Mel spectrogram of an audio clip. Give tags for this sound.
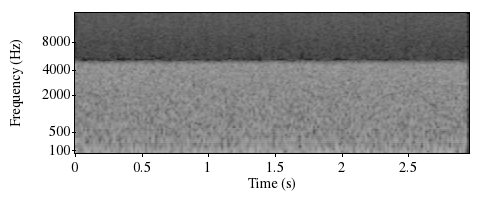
white-noise background-sound tv-noise ambient ambience noise atmosphere background general-noise

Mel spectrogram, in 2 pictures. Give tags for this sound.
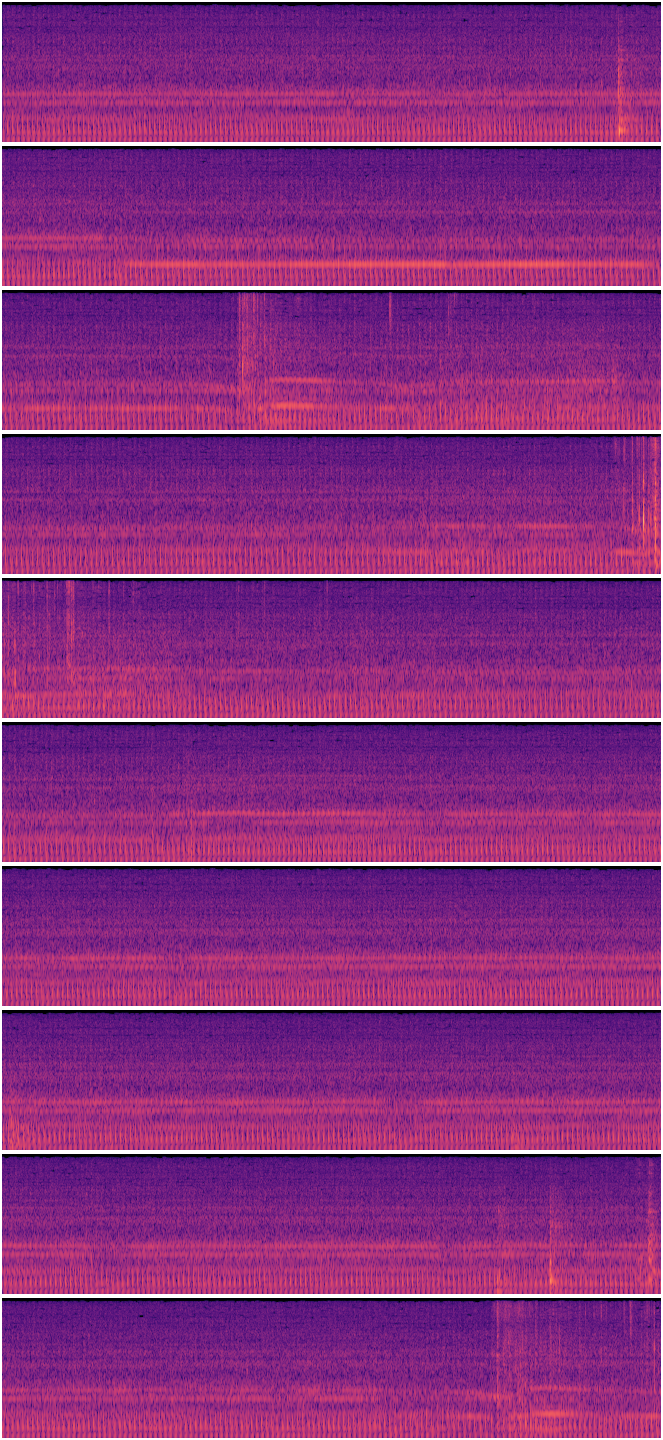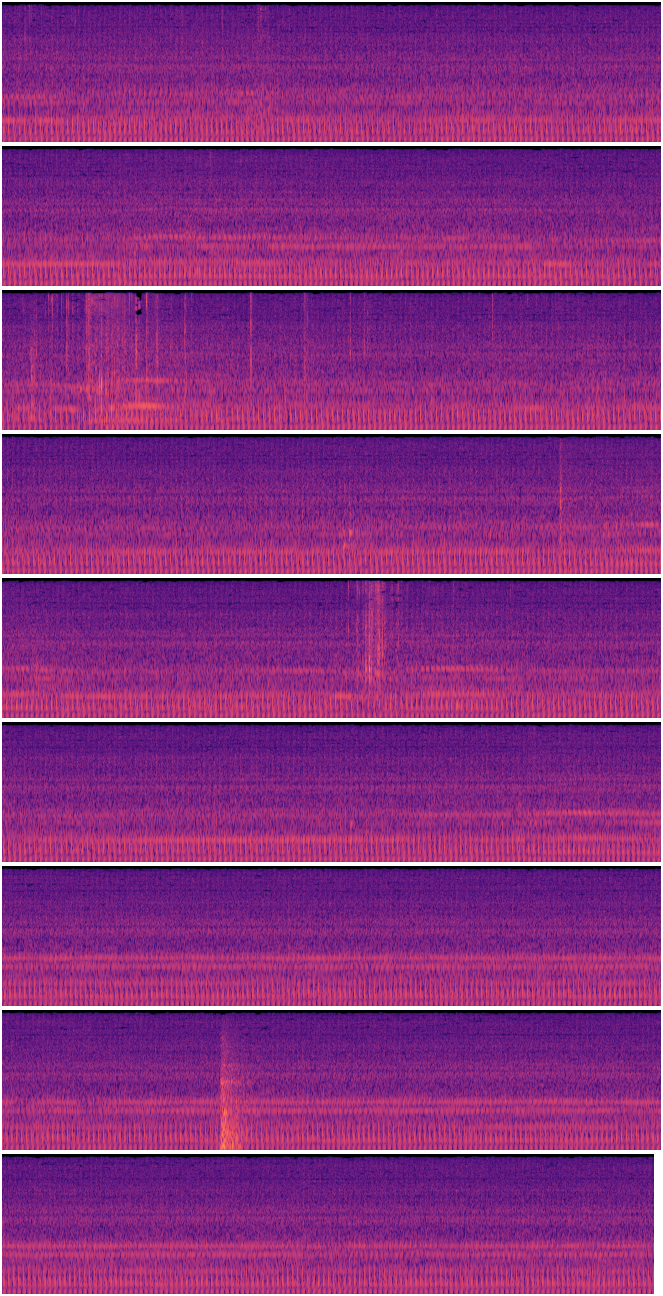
log wood engine pull start split mower small lawn splitter

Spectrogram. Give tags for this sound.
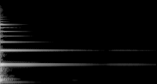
1-shot acoustic guitar multisample velocity

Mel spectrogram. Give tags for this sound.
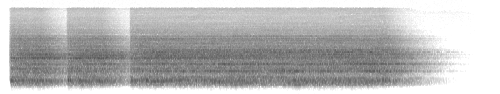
Grinder Horror Metal Metallic Noise Scrape

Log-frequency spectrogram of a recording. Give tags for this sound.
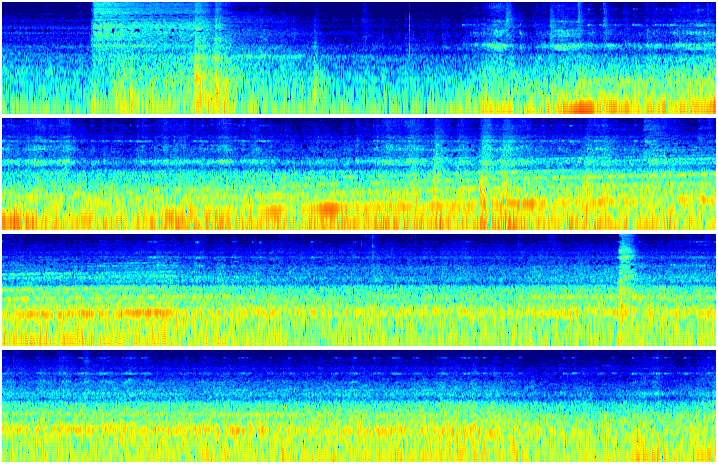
field-recording machines ambiance

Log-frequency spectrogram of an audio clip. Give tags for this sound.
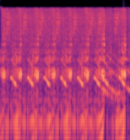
speedcore hardstyle lars

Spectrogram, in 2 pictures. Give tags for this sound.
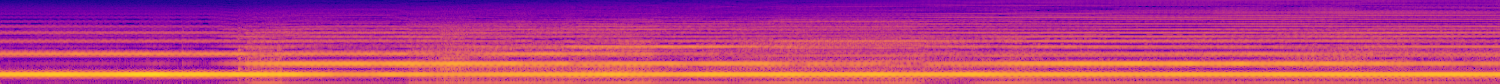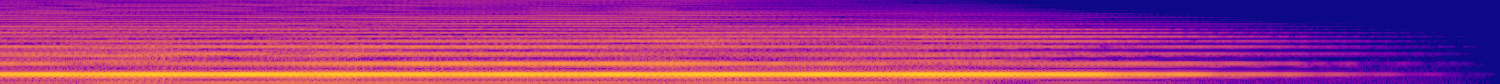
harsh hard distorted multi-sample solo lead

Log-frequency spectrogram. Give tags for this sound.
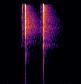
pistol reload

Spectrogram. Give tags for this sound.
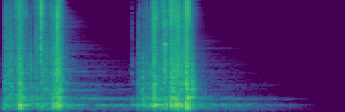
adding antique calculator crank factory hand industrial machine machinery mechanical office pull pulling robotic vintage

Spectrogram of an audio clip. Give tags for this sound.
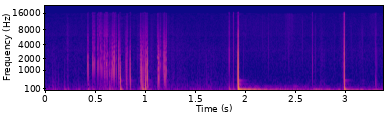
noise static record hiss pop dust

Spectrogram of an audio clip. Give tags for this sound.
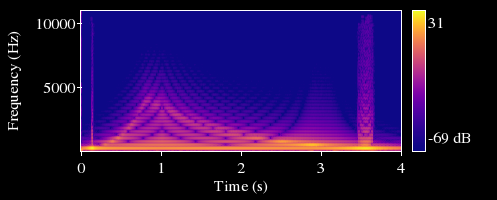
free little-allen multisample sample sound subtractive synthesis tractor-beam trippy

